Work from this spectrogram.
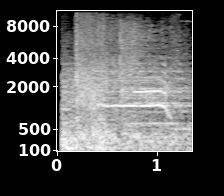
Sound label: groan; ginormica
